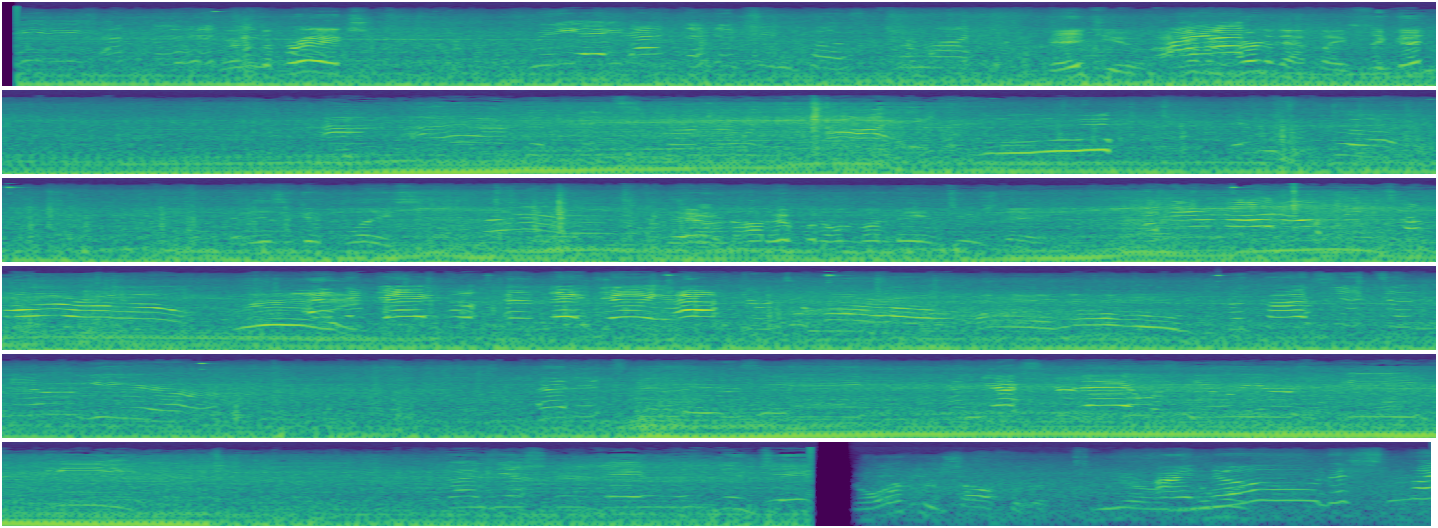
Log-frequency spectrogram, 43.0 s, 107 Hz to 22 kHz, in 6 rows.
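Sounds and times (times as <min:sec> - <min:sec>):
engine revving while driving: 0:00.0 - 0:39.9.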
